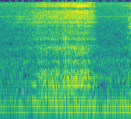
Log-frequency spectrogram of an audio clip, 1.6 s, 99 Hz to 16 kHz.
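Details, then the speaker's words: Toddler nearly 3 years old, asleep before gymnastics class with chocolate in her mouth, filmed on a Flip Video camera: a soft, brief rattling breath; light snoring. "is gonna be 3 in a few days and she's snoring before her gymnastics class."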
